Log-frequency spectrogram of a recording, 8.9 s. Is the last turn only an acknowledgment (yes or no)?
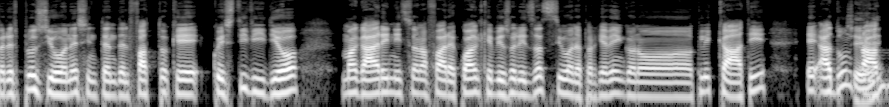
yes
